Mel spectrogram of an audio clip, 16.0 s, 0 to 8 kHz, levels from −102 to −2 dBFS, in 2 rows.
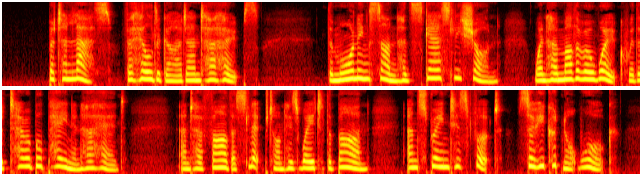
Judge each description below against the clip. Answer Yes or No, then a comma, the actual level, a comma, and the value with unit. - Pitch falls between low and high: No, high, 235 Hz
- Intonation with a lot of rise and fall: No, average, 4.2 semitones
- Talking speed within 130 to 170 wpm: Yes, average, 160 wpm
